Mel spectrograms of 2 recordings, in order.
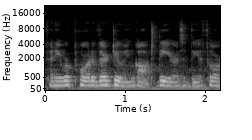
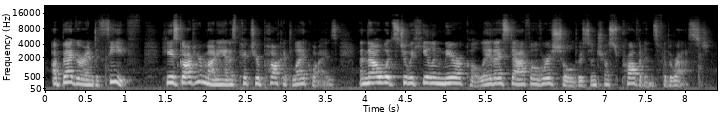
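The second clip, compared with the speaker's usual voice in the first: accusing; 5 semitones higher, 5 dB louder than usual. A narrator's reading. King denounces Hugo.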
